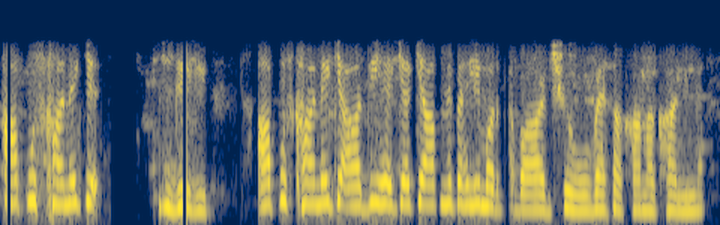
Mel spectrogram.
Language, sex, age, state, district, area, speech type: Urdu, female, 18-30, Jammu and Kashmir, Srinagar, urban, conversation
